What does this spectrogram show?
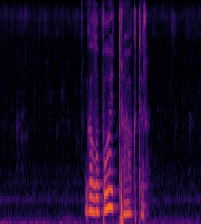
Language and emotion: Russian, sad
